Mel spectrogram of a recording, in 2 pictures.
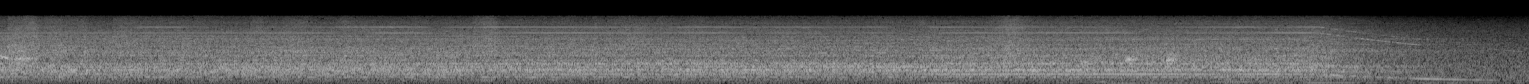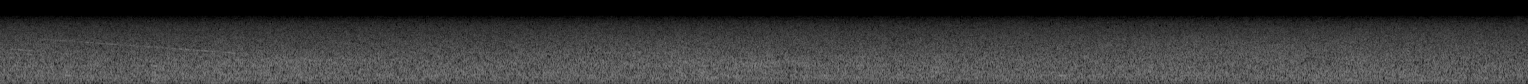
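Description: A motor-driven appliance runs steadily with a whine over a rush of air. About 13 seconds in it is switched off and winds down, its whine falling in pitch, and a steady hiss remains.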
